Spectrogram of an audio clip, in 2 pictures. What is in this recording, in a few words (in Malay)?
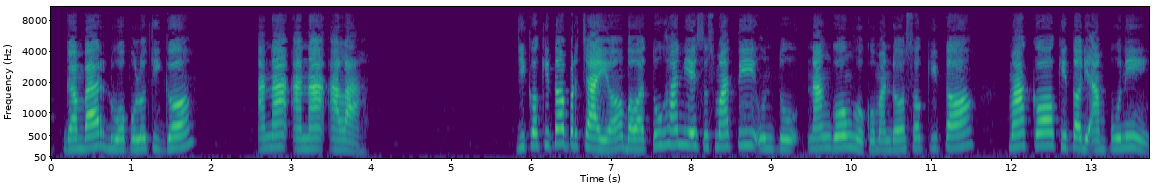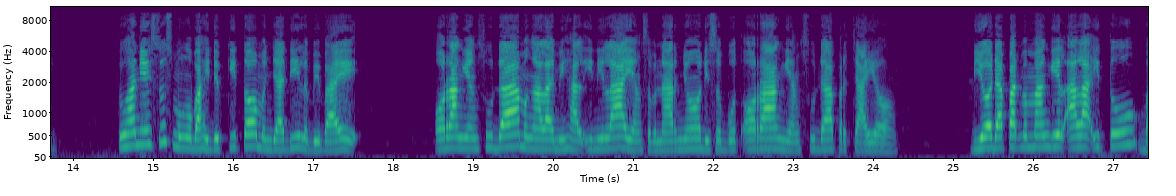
good news malay jambi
